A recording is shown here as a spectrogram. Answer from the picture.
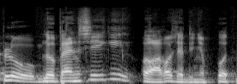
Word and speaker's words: Banshee: Bacanya apa, Bu? Banshee.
